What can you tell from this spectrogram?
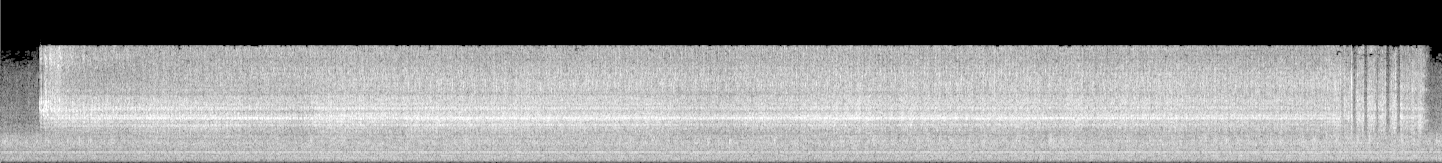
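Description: Metal lathe running, its motor and gearing giving a steady hum, while a small boring bar cuts the bore of a metal filter step-up ring. A high hiss with a thin whine sets in about half a second in as the tool engages the cut, and a few ticks are heard near the end.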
